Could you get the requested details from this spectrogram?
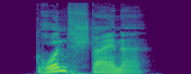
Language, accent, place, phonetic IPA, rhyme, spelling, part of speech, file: German, Germany, Berlin, [ˈɡʁʊntˌʃtaɪ̯nə], -ʊntʃtaɪ̯nə, Grundsteine, noun, De-Grundsteine.ogg
- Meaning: nominative/accusative/genitive plural of Grundstein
